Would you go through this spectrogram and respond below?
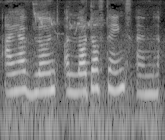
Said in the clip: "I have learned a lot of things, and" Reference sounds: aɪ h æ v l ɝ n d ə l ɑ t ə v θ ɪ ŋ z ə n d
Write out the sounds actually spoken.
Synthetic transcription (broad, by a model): aɪ h æ v l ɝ n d ə l ɑ t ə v t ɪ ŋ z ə n d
